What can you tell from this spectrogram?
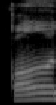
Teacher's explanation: قاف کو موٹا کرنا ہے، قاف کے بعد الف مدہ ہے، ایک الف دال میں کھینچیں گے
